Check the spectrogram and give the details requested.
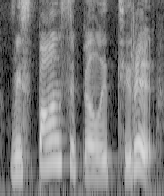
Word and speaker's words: responsibility: 발음을 만들어 볼게요 responsibility 가끔 가다가 단어 하나를 나눠 가지고 막 responsibility 막 이렇게 하시는 분들 있죠 뭐 그렇게 나눠 갖고 발음하시면 안 되고요 한 번에 부드럽게 가셔야 돼요 responsibility responsibility 강세를 주의하시면서 요거 오늘 발음 잘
